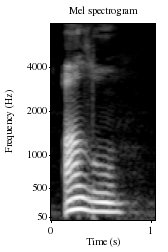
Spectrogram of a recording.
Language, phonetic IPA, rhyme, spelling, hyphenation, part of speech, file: Ukrainian, [ɐˈɫːɔ], -ɔ, алло, ал‧ло, interjection, Uk-алло.ogg
- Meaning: hello!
